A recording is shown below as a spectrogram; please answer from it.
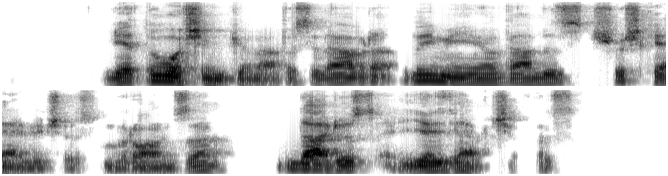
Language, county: Lithuanian, Vilnius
